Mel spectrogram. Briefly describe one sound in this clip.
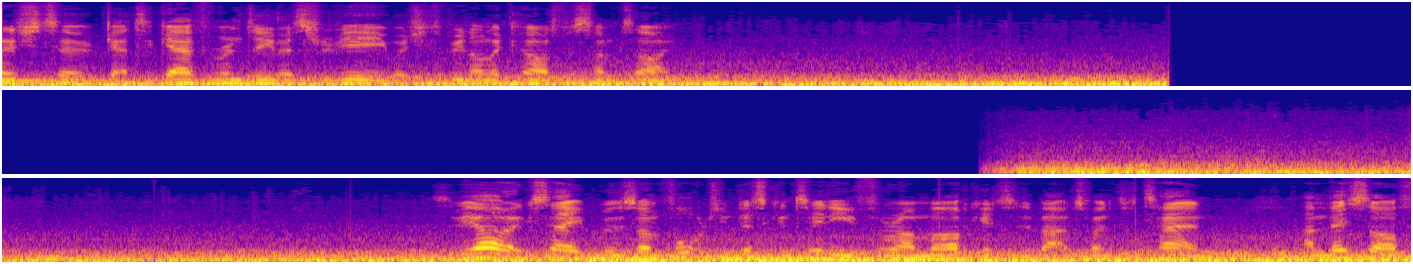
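A car engine hums with road rumble while driving.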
